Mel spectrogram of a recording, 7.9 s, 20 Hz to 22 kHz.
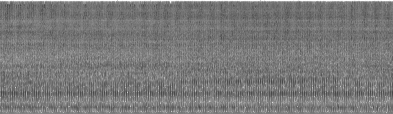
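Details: John Deere STX 38 riding mower after a little tweaking and a new battery: it cranked right up and mowed, with a steady, even engine drone at constant pitch and no knocks or misses. Normal running.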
